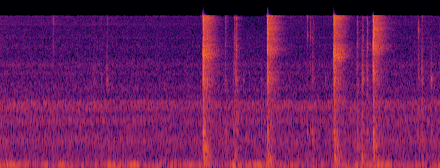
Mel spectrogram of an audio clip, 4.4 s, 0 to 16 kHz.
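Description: A 1000-watt high-pressure sodium lamp on an undersized 70-watt ballast trying to strike an arc. Sharp, irregular clicks start about halfway through, over a faint low hum. The ballast is struggling to start the oversized bulb.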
